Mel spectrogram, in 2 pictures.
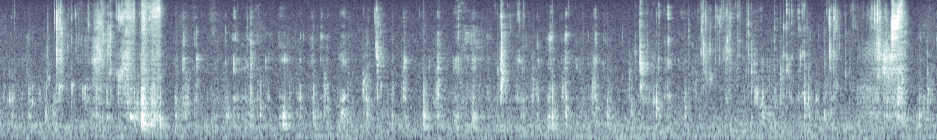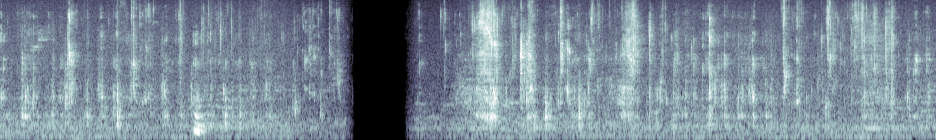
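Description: Close-miked wet chewing and lip smacking, with soft fatty beef tetelan pieces in spicy sauce being eaten. Irregular sticky mouth clicks throughout, with a sudden drop to silence for under a second about two-thirds of the way through.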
